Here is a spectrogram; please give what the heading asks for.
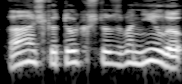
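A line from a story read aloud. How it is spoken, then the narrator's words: Faint swooning voice. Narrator (Russian): обморочным голосом закончил человек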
